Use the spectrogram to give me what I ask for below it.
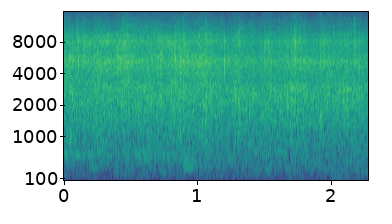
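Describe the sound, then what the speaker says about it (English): An audience at a university mass communication town and gown event applauds, a dense, steady wash of clapping hands that fills the whole moment without letup. "Please, that applause is not"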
